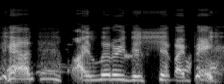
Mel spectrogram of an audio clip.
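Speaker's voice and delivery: high-pitched, cracking up mid-sentence; laughing retelling. Retold or imitated. Father imitating his son's confession, high and laughing.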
